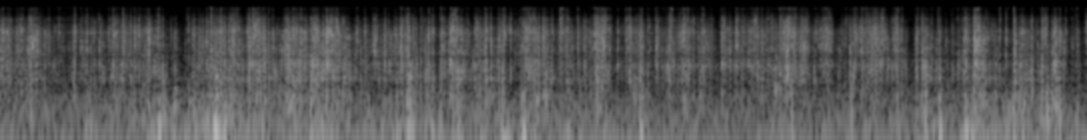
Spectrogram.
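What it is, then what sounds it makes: Plastic zip bag. An empty clear plastic zip bag is crinkled in one hand, giving a continuous dense crackling that stays steady for the whole clip. The sound is bright and hissy, with sharp crunchy spikes, the strongest near the two-second mark.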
